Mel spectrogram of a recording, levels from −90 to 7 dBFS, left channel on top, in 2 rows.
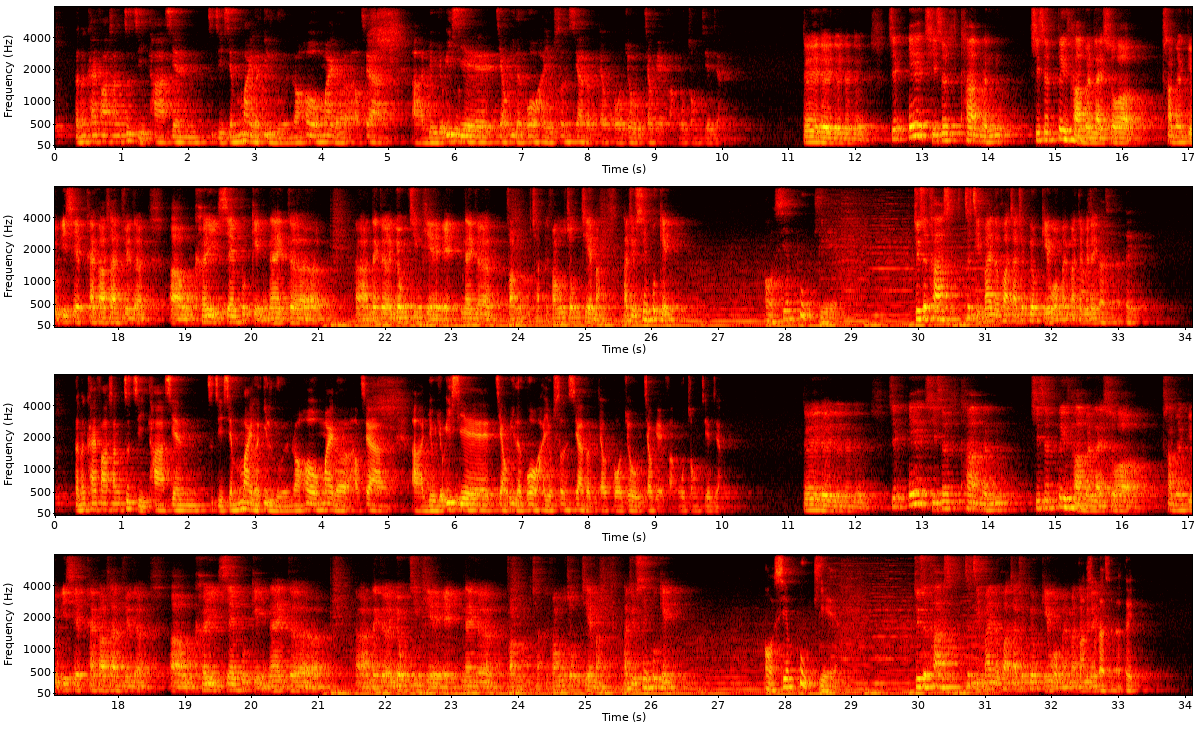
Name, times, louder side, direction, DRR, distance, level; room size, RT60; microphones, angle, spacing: voice 1, 0.3-10.0 27.7-28.9 32.4-33.3, right 4 dB, 55° right, 10 dB, 0.4 m, -30 dB
voice 2, 6.0-6.4 11.2-12.2 12.5-14.3 14.7-16.2 16.6-21.1 21.6-25.3 25.6-26.4 30.0-32.7, left 2 dB, 30° left, 7 dB, 0.4 m, -27 dB
sound 1, 21.1-31.0, equal, 10° right, 1.1 m, -38 dB
6.3 x 3.4 x 4.6 m, 1.2 s
head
